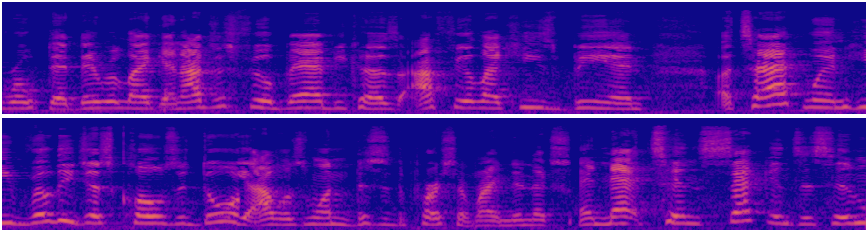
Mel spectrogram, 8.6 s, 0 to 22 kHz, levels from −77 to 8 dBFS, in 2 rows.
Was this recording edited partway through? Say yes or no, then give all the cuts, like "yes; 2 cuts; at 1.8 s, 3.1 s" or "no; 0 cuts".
yes; 2 cuts; at 5.5 s, 7.2 s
